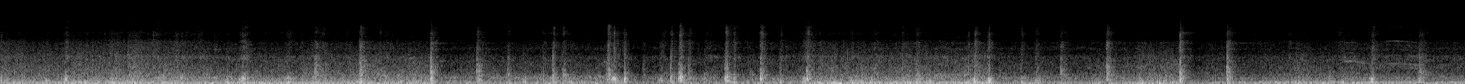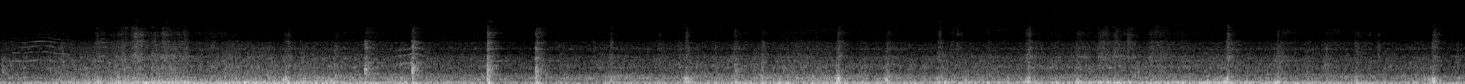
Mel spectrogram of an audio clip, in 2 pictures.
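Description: Passenger train running along the track: a steady rumble with many sharp wheel clacks over the rail joints.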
